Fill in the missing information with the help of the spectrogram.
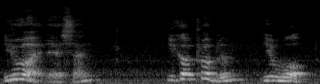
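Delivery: high-pitched London confrontation; London gangster film voice. Acted. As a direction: pick a fight like a film hard man. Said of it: "It's a bit like Lock, Stock".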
